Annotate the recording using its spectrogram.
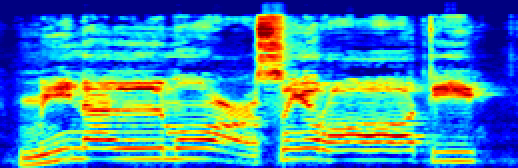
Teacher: صاد کو موٹا پڑھیں گے، را کو بھی موٹا پڑھیں گے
